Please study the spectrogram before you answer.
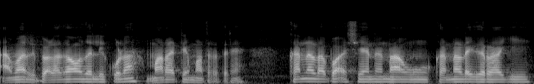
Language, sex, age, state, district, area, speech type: Kannada, male, 45-60, Karnataka, Gadag, rural, spontaneous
